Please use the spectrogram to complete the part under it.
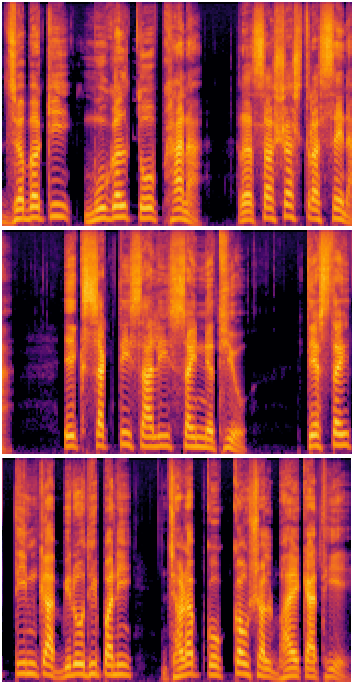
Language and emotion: Nepali, neutral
